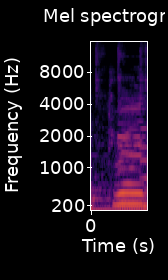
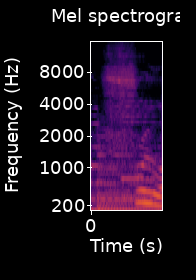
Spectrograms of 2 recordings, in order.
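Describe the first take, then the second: First: The word begins with a th sound. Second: The word begins with an f sound. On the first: "instead of saying through" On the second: "they say fru over there"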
